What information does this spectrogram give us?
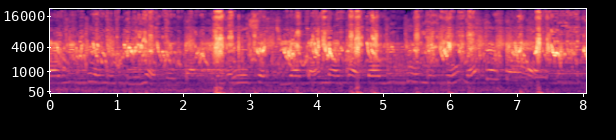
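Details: A happy budgie keeps up rapid warbling chirps and scratchy squeaks, several overlapping bursts, while musical accompaniment with sustained notes runs steadily beneath.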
